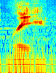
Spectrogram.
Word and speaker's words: Righ: I go by Ree, which is spelled exactly how it's pronounced, R-I-G-H. Ree.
